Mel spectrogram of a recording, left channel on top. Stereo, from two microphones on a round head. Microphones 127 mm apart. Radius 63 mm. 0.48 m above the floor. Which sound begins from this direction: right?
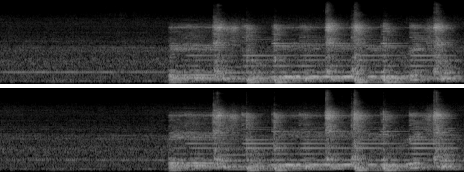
A guitar, at 1.7 s.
